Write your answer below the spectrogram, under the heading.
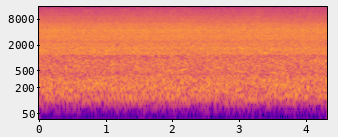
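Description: Whitewater of the Josephine Falls creek rushing around large boulders: a steady, even rush of fast-flowing water.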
